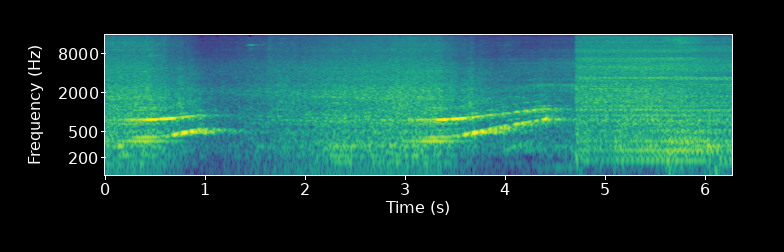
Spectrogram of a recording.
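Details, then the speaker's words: Larger hydraulic gear motor run clockwise as a pump on a test bench, pressure raised: loud steady gear-pump whine whose pitch climbs and dips twice; flow barely drops, no weird noise the customer reported, judged normal. "fly sound like the these larger ones always are a little louder anyway but it didn't make like that weird noise yeah it's most likely something on their end"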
